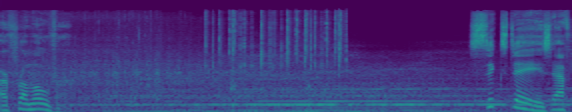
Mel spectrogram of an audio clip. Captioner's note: typing on keyboard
